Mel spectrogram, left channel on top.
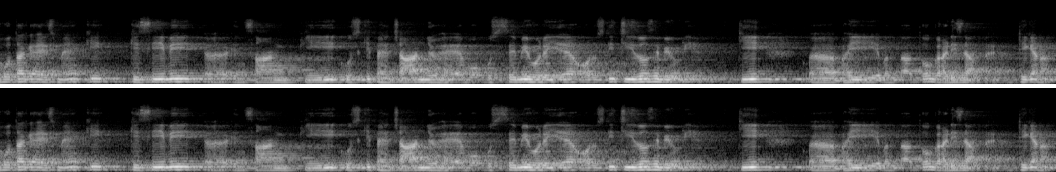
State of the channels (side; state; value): both; identical; correlation 1.00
